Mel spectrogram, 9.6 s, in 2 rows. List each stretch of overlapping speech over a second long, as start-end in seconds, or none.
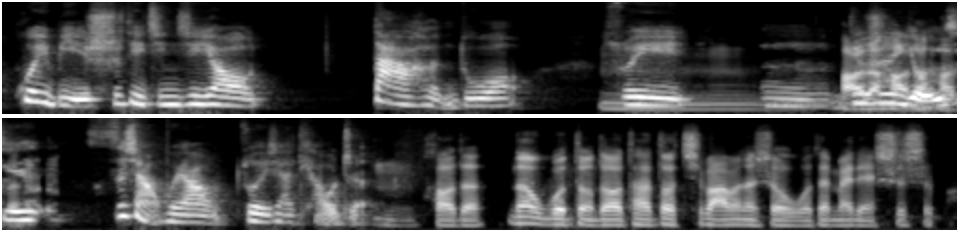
3.0-4.9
